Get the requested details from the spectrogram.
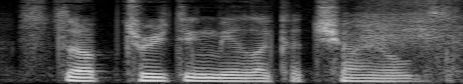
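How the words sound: It is said in a natural deep voice. "I have I have a deep voice"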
